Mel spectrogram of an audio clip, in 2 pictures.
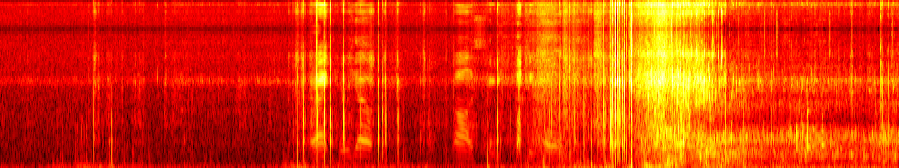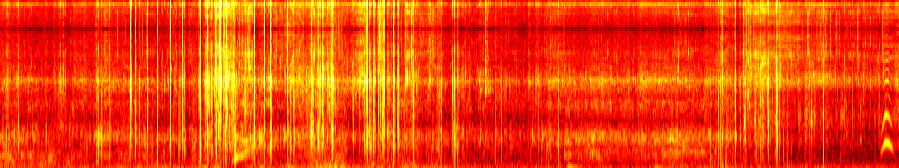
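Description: Water sloshing and splashing around a GoPro as it goes under a creek's surface, then muffled underwater water noise with bubbling and many sharp clicks, loudest about ten seconds in. A splash as it breaks the surface near the end.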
